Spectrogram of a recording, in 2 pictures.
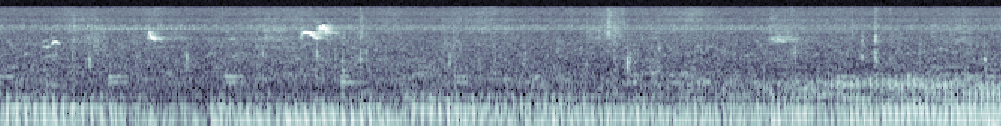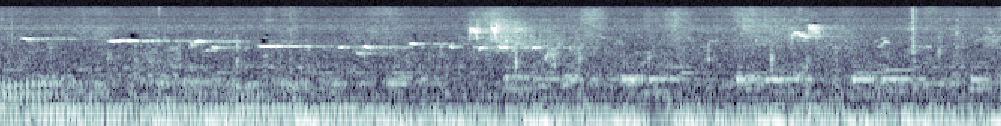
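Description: Small birds chirping and whistling in short, scattered calls over a low, uneven rumble that gets louder about halfway through.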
